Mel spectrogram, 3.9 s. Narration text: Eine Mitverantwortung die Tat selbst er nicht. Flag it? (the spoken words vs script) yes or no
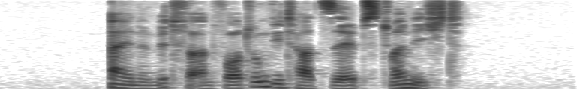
no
